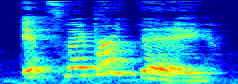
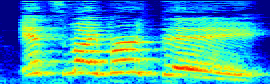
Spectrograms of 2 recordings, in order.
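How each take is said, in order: First: It is said in a calm, plain tone. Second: It is said in a happy, excited tone.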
